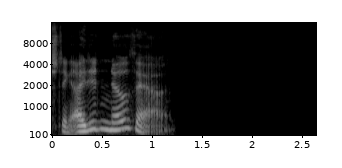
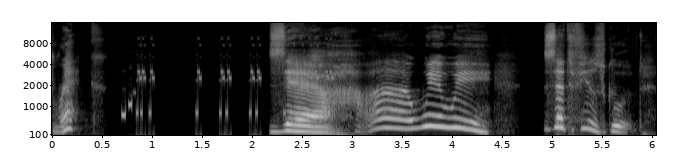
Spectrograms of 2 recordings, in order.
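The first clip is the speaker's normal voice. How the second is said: put-on indulgent French accent with oui oui; french chef; 4 dB louder than usual. Chef rubs oil.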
